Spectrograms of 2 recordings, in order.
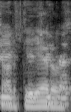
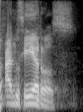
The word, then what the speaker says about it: Artilleros: No, it's Los Artilleros. Los Artilleros. Wait, is that Gunners in Spanish? Yes, Los Artilleros. What's that? Los Antilleros. Yeah. Los Antilleros. Okay, you butchered it already. No. Antilleros. Artilleros. Artilleros. Los Artilleros.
